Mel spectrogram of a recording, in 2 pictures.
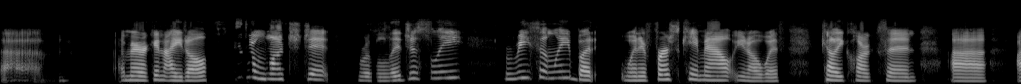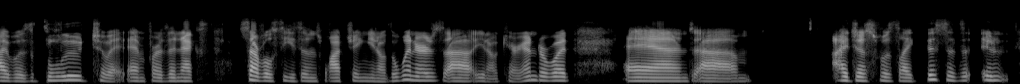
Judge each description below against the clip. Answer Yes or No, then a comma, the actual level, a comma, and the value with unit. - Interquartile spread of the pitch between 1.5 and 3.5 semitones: No, average, 4.0 semitones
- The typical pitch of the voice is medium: Yes, medium, 180 Hz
